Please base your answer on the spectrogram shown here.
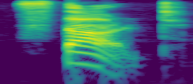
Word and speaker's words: stool: 했었죠 그래서 스탈 이렇게 소리가 나야 지 스탈 이렇게 3개 소리가 나면 안되요 알겠죠 한번 스탈 스탈 스탈 스탈 stool stool 4 요런식으로 소리가 납니다 자 그럼 오늘은 과거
